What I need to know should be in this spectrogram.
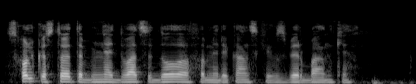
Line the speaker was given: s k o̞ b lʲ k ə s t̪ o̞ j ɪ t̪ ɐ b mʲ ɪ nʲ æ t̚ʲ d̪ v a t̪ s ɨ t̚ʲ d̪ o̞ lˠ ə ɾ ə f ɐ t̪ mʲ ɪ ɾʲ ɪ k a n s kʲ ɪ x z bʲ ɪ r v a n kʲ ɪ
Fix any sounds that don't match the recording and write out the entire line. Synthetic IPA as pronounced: s k o̞ lʲ k ə s t̪ o̞ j ɪ t̪ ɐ b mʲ ɪ nʲ æ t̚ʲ d̪ v a t̪ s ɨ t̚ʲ d̪ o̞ lˠ ə ɾ ə f ɐ mʲ ɪ ɾʲ ɪ k a n s kʲ ɪ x z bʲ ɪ r b a n kʲ ɪ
